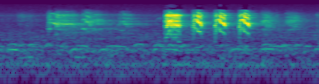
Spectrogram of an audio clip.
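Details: Asian koel in Jaipur, Rajasthan, India, during courtship: a run of harsh, high, scratchy notes, five loud bursts in quick succession after a quieter rasp, with steady background noise.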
